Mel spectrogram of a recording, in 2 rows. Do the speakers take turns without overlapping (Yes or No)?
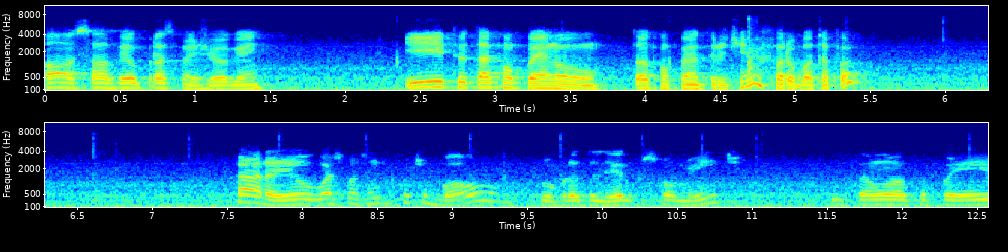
Yes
